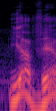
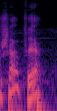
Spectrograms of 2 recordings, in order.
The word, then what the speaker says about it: Javé: hebraico em aramaico também ele iria pronunciar esse nome como tá lá no Versículo porque no Versículo do salmo 16 Versículo 8 está o nome de Deus yavé ou Javé essas seriam as pronúncias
